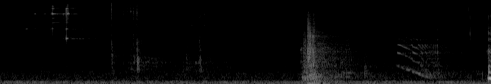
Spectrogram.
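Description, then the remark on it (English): Keys jangle briefly, then a lock clunks and a door swings open with a low thud and a faint creak, with no talking. “Can you open the door, please?”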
